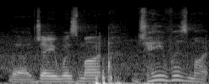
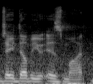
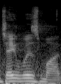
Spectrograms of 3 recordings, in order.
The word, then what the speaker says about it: Jay Wismont: Jay Wismont. That was right. That's right, actually, right? It's not JW Ismont. Jay Wismont. That's how you pronounce his name.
